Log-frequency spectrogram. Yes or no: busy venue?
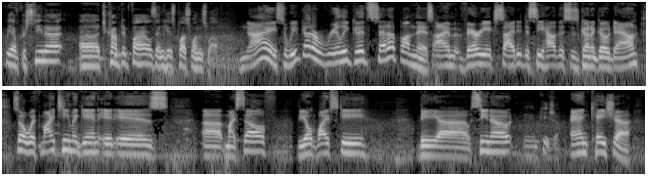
yes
